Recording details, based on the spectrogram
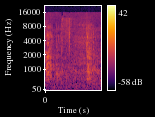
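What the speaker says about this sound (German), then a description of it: "Ich höre Hunde." Dogs barking in the dark fantasy game Bloodborne, two short yips or barks spaced apart, fairly distant and soft against a low ambient game background.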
